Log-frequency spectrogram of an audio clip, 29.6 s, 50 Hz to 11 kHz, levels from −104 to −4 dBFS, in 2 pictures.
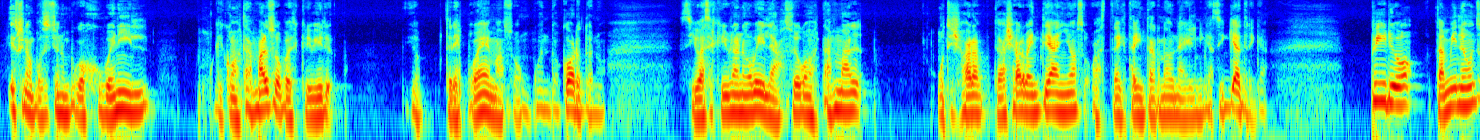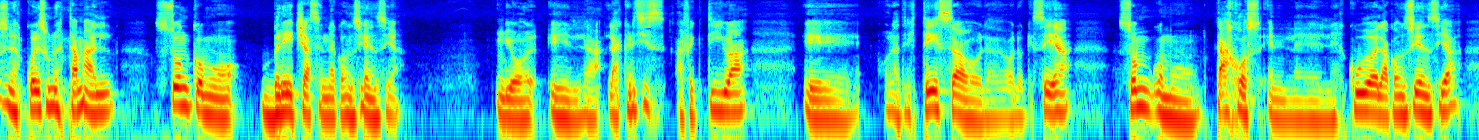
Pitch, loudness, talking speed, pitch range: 140 Hz, -23 LUFS, 175 wpm, 125-155 Hz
